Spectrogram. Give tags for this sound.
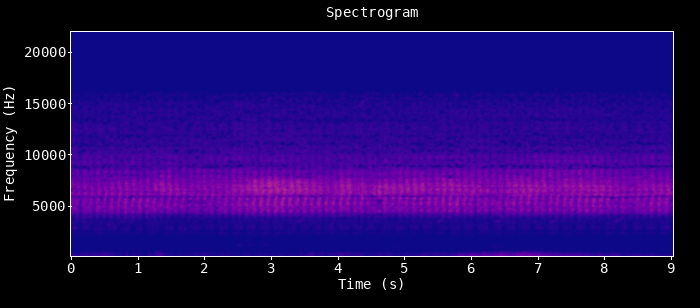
Storm; Field-recording; Thunder; France; Cicadas; Country; Provence; Recording; Countryside; Nature; Cicada; Field

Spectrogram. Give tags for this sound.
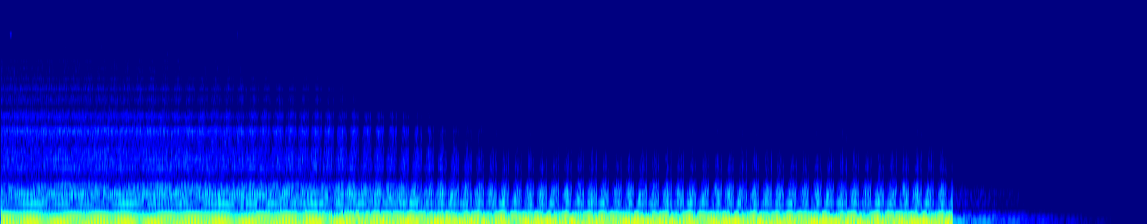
unsettling; drone; movement; spooky; deep; dark; ambient; atmosphere

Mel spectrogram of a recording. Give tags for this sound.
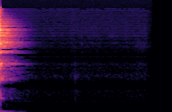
drum; drumkit; god; real; stick

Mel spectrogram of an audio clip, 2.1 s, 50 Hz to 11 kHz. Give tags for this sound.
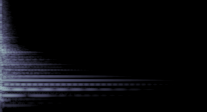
1-shot; multisample; tom

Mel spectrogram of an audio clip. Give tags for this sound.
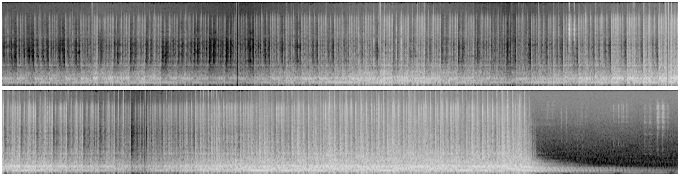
bits; building; toolbox

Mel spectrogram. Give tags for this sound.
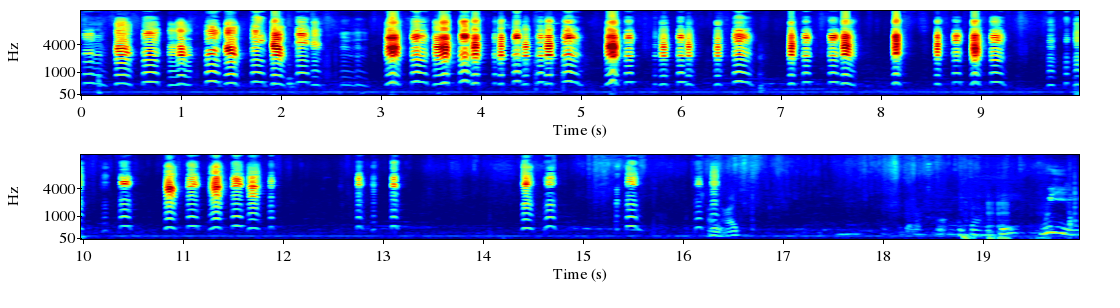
toy; IDES; Paris; school; France; dog

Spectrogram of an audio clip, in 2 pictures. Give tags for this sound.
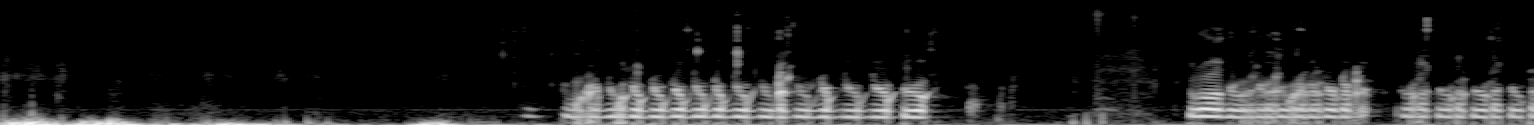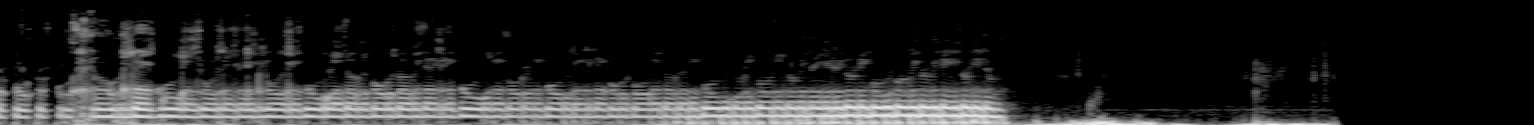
water; hygiene; dental; cleaning

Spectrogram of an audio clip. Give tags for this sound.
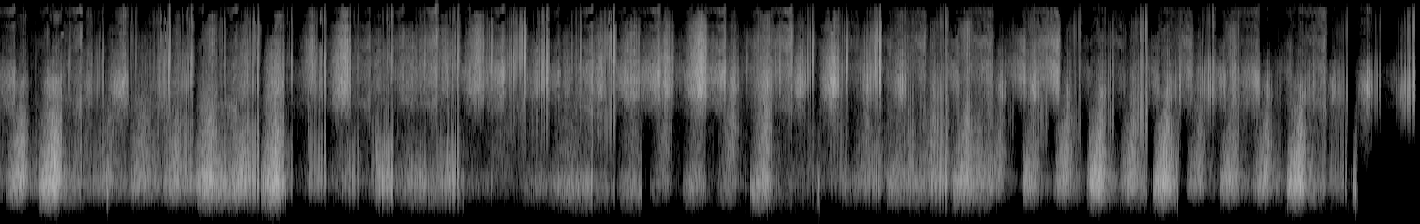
ableton; fx; loop

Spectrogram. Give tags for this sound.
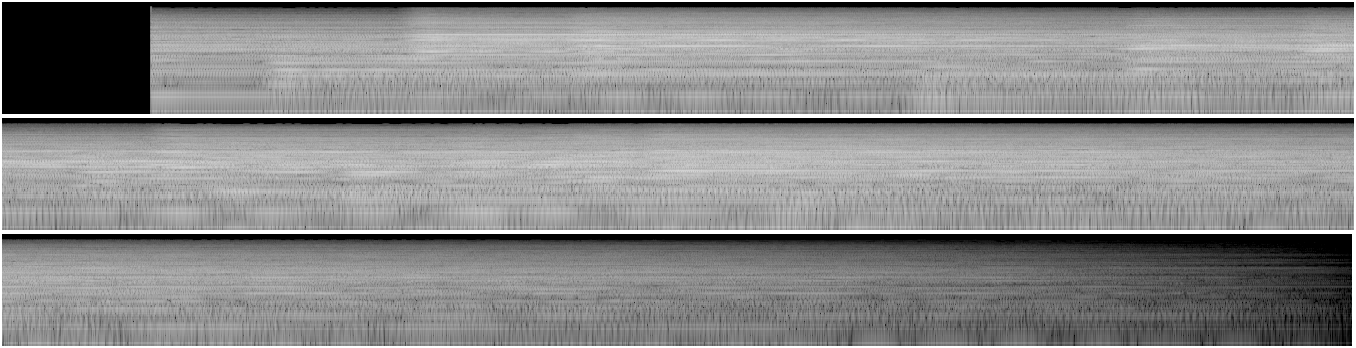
prepared-piano; synthesized; metallic; processed; abstract

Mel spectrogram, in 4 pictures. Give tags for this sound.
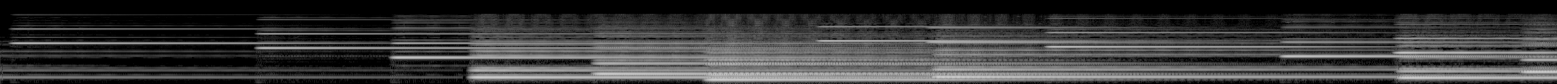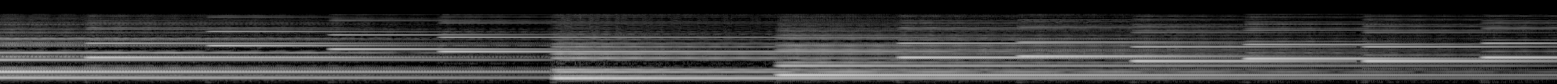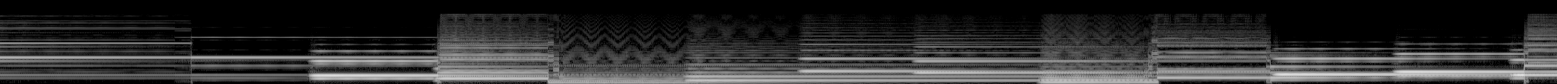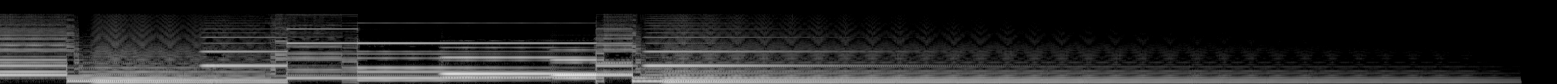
PSS-370; FM-synthesizer; Yamaha; Keyboard

